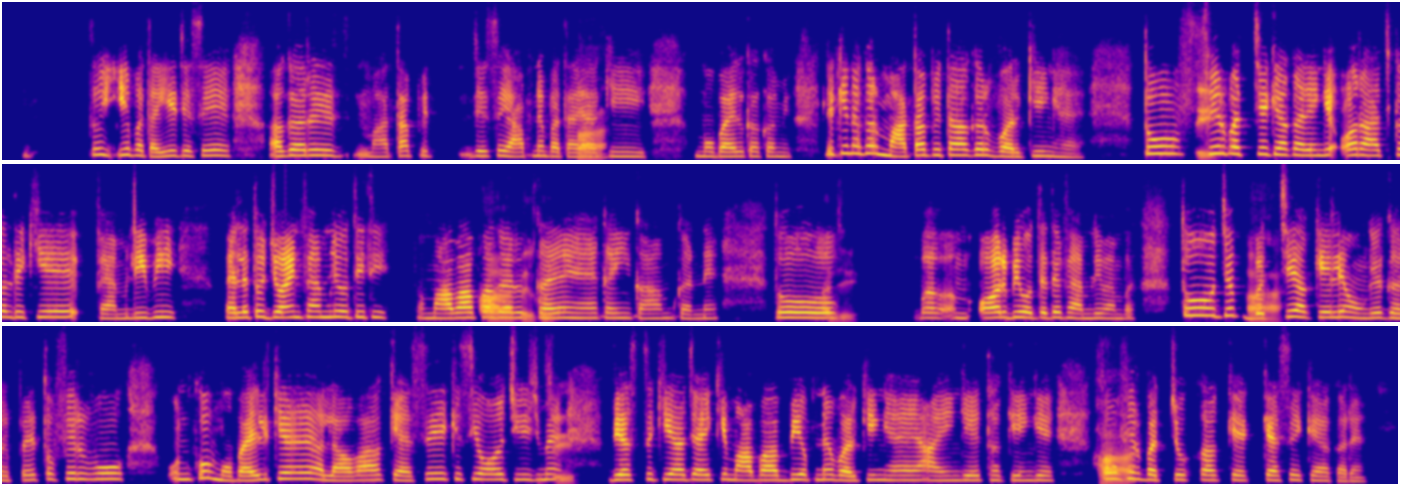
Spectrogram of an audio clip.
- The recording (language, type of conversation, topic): Hindi, podcast, माता-पिता और बच्चों के बीच भरोसा कैसे बनता है?
- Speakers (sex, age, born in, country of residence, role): female, 35-39, India, India, host; male, 35-39, India, India, guest
- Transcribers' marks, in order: in English: "वर्किंग"; in English: "फ़ैमिली"; in English: "जॉइंट फ़ैमिली"; in English: "फ़ैमिली मेंबर"; in English: "वर्किंग"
